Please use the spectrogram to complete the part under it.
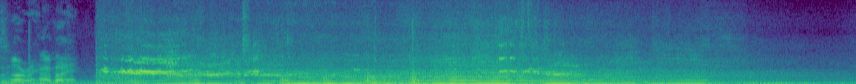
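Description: A sports car engine roars and revs steadily.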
